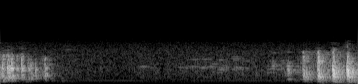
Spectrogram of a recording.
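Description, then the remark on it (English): Knocking on a door as the person inside is told to open up, in two bursts of rapid, fairly loud raps separated by a quiet pause of about two seconds. “Open up, Morgan. We know you're inside.”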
